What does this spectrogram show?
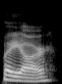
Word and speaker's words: Cuellar: Henry, can't pronounce his last name, Maddie, this is your cue. Cuellar.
